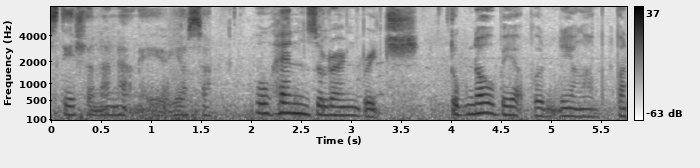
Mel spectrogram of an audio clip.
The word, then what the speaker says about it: Hohenzollern: Gipangtaya na gayong uban pero mura gid ni ilang anihi andere aning Hohenzollern Bridge kuya kay pag-pronounce ay Hohenzollern.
